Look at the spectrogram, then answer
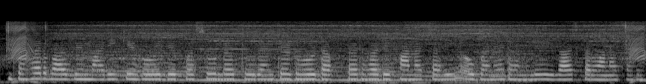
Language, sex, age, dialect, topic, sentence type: Chhattisgarhi, female, 18-24, Western/Budati/Khatahi, agriculture, statement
